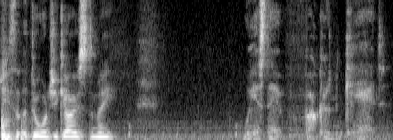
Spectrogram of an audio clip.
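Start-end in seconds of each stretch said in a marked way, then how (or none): 3.0-4.8 slow, very soft, whispered threat; menacing whisper. Retold or imitated. Girlfriend at the door demands the cat, menacing whisper.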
